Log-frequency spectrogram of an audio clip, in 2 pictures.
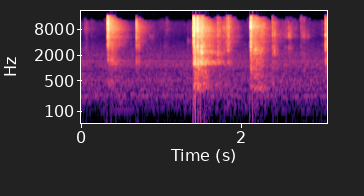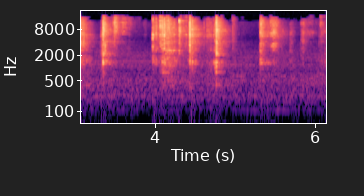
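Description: Scissors snipping strips off the rim of a thin aluminium drink can: about a dozen sharp, crisp snips at irregular spacing, the loudest about a second and a half in.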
